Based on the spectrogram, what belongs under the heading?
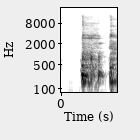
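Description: Two quick, harsh cough bursts from an adult with a deep, rough quality; a chesty cough from a chest cold.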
